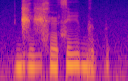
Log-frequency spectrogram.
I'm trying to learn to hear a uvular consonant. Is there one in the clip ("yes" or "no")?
no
